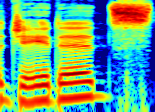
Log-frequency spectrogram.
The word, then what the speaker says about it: Jade: Do you know that that's how you say my name in Spanish? It's Jade, but, and I think it's still pretty, but then when you say it in French, it's kind of a, aggressive. It's like Jade, Jade.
